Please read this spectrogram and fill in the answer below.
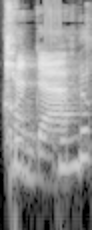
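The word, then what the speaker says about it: Kahndaq: Africa, Middle East, maybe Persian Gulf areas called Kunduk, I think is how you pronounce it. Kunduk, yeah.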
